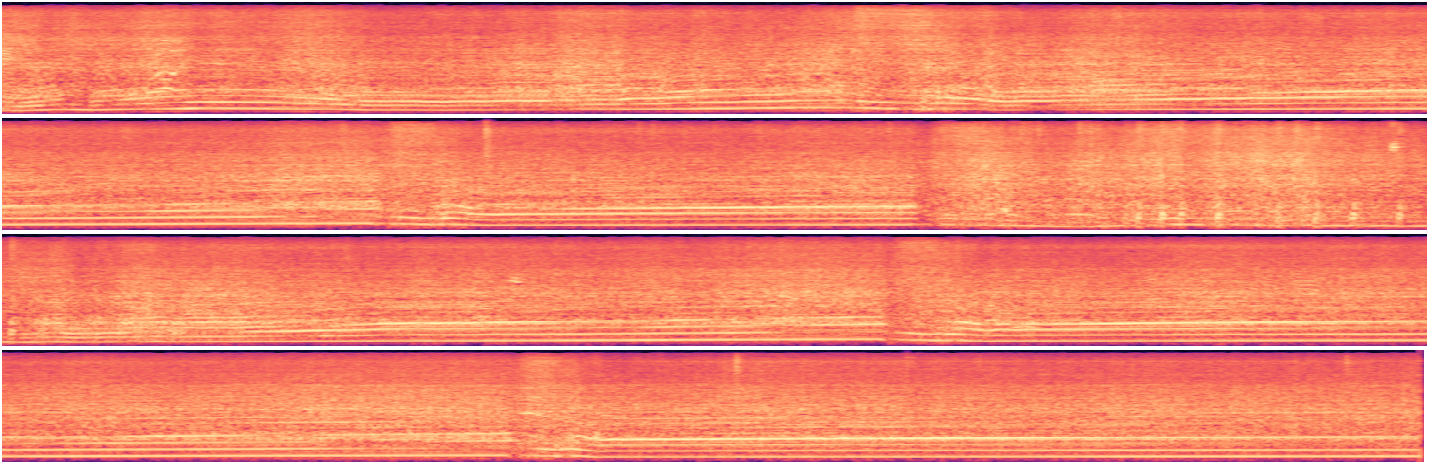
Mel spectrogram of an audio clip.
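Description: Rally car engine heard from inside the cabin, revs swinging up and down at first, then accelerating hard through the gears: each gear's pitch climbs steadily and falls sharply at the upshift, several times over.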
